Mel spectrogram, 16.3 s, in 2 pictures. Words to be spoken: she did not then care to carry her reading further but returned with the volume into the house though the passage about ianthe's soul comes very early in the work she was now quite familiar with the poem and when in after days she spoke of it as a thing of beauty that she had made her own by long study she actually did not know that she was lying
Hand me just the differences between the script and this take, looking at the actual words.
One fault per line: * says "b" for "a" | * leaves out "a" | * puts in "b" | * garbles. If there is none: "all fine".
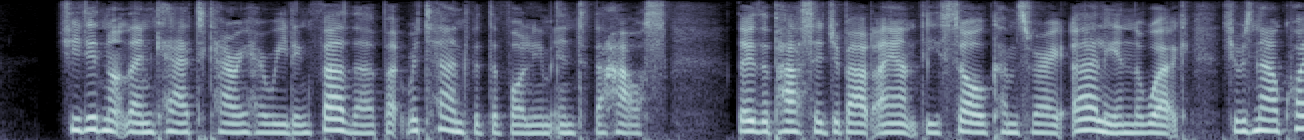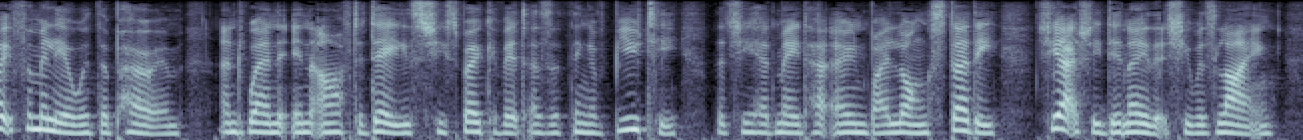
* leaves out "not"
